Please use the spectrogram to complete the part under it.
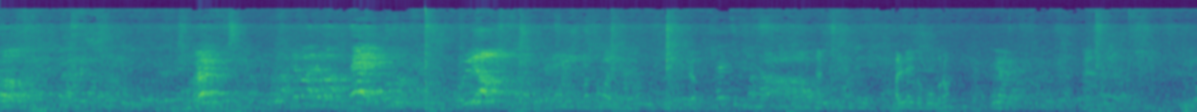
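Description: A man shouts.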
